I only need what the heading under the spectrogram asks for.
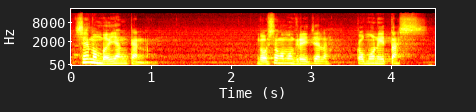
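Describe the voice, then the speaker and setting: A male pastor preaching a sermon in a casual, colloquial way. He tells stories animatedly and acts out dialogue with sudden jumps in pitch. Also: a bit bright. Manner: casual colloquial Jakarta-style speech.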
